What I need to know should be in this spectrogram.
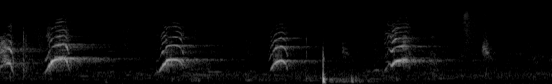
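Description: A woman shrieks loudly several times.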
